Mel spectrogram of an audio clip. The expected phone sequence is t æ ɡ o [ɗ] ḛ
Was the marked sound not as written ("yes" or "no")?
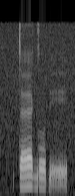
no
